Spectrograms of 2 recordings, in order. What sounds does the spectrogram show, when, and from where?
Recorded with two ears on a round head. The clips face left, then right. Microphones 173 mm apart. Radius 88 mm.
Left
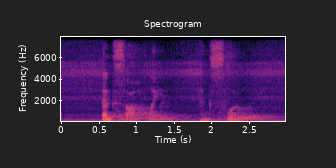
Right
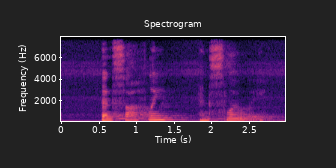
0.5 s a woman speaking: 60° right (ahead or behind), 2.5 m; by 3.0 s 80° right, 4 m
